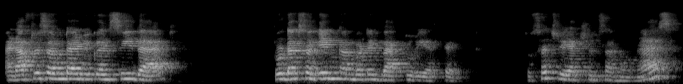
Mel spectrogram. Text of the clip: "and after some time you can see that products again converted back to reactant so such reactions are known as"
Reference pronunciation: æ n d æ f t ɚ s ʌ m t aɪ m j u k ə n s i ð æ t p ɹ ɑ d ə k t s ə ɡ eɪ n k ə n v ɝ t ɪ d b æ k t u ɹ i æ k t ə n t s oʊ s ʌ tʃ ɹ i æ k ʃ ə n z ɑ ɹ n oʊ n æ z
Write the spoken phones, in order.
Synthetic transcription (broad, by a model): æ n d æ f t ɚ s ʌ m t aɪ m j u k ə n s i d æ t p ɹ ɑ d ə k t s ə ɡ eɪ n k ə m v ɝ t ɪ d b æ k t u ɹ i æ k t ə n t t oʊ s ʌ tʃ ɹ i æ k ʃ ə n s ɑ ɹ n oʊ n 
